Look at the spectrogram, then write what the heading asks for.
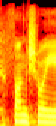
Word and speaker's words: feng shui: So think of bok shui. Bok choy, feng shui.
